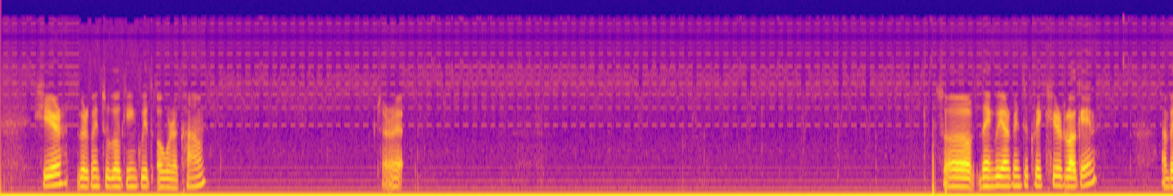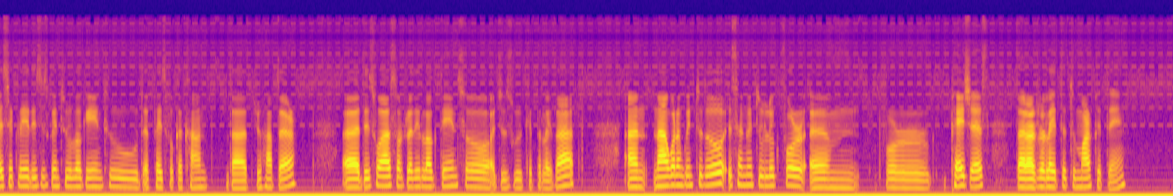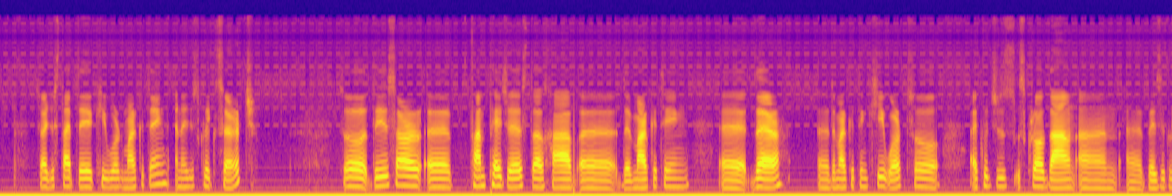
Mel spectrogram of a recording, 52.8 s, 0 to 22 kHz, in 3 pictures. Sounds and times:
Speech: 0.5 - 3.1, 5.7 - 6.0, 14.0 - 16.4, 17.4 - 22.0, 22.8 - 26.2, 27.0 - 34.5, 35.8 - 39.0, 40.3 - 52.7.

